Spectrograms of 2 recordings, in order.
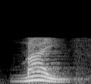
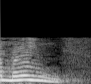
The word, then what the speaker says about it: mais: conjunções e mais aliás cuidado com a pronúncia correta mais não é mães mais e mais ou com esses conectivos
